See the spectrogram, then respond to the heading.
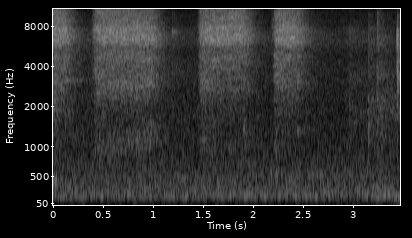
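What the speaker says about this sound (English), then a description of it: "always keep the spray gun or the spray can moving" A spray can of primer hisses in three steady bursts of about a second each onto a Honda CBR250R motorcycle fuel tank, separated by short pauses, close and fairly loud.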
